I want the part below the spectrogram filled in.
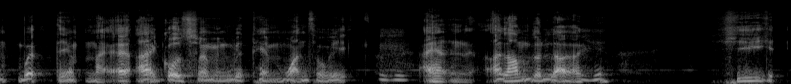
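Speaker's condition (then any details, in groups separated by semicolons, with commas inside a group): Paraplegia with essential tremor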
